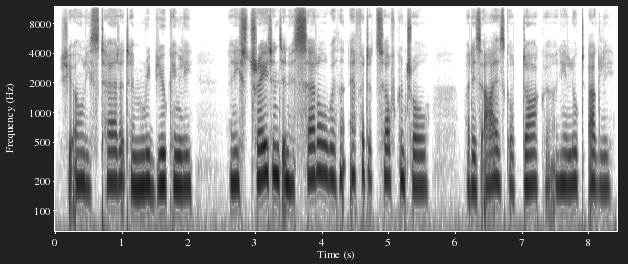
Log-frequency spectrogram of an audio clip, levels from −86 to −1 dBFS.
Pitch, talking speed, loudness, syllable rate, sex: 195 Hz, 185 wpm, -21 LUFS, 5.6 syllables/s, female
